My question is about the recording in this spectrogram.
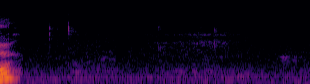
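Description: A few faint, short clicks in a quiet room as hands work a fine steel crochet hook and thread on a lace edging; a spoken word ends at the very start.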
